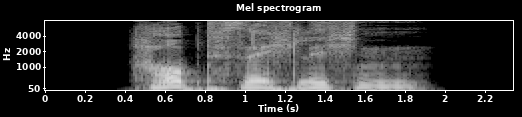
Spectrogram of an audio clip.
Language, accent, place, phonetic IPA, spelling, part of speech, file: German, Germany, Berlin, [ˈhaʊ̯ptˌzɛçlɪçn̩], hauptsächlichen, adjective, De-hauptsächlichen.ogg
- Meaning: inflection of hauptsächlich: 1. strong genitive masculine/neuter singular 2. weak/mixed genitive/dative all-gender singular 3. strong/weak/mixed accusative masculine singular 4. strong dative plural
